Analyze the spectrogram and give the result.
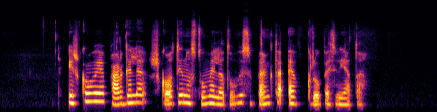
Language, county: Lithuanian, Panevėžys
